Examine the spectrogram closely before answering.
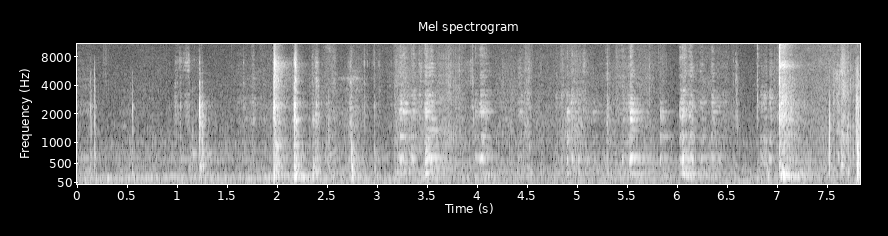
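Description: Light metallic clicks and rattles of the parking brake cable being threaded into the lever and spring bracket of a 2012 Mazda 3's rear brake caliper, with sharper clicks about two seconds in and near the end.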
